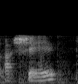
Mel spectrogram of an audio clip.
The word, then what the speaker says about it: Axé: That's called Axé in Brazil. It's spelled A-X-E, so you'll see that a lot.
